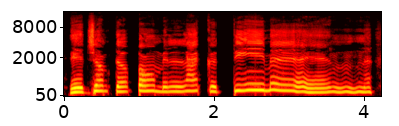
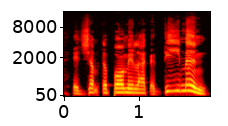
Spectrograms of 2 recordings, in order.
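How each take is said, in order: First: Slow, higher, stretching every word; half-chanted, slow and raised for drama; dramatic drawn-out repeat. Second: Said in the usual way. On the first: Real, not acted. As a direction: draw "demon" right out for effect.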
